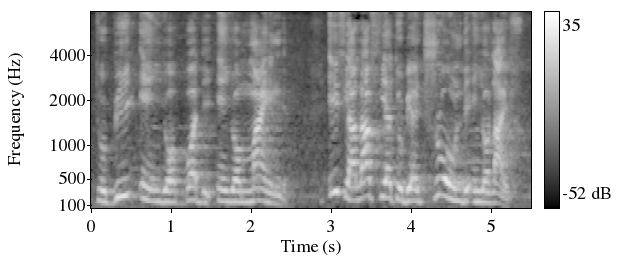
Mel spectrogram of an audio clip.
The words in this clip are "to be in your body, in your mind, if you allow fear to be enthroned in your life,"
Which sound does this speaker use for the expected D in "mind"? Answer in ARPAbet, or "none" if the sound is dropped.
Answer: D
